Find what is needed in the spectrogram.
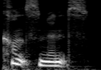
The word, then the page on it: consonance: British English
